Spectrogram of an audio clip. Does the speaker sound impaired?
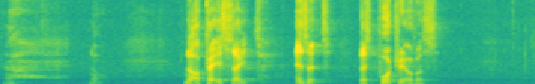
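Yes: cleft palate and cleft lip; congenital cleft palate and cleft lip.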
